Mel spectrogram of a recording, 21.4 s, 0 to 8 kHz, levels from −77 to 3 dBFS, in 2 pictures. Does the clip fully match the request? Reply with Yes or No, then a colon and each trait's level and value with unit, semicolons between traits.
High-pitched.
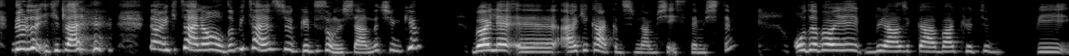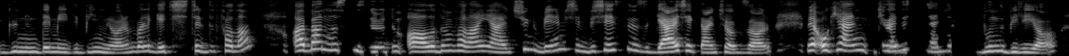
Yes: very high, 265 Hz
